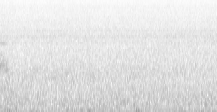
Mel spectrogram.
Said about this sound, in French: Écoutez quelques instants les vagues qui vont et viennent. Vous êtes bercé par le rythme des vagues, calme, apaisante, régulière.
